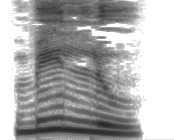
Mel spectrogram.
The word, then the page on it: ಬಿಲ್ಲು: billu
